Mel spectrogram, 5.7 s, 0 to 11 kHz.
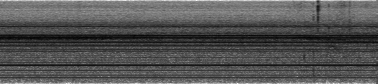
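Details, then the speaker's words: TP-Link guitar-effect power adaptor (9.17 V output at 193 V mains) plugged into a pedal, constant low buzz with steady higher tones; pressing down reduces the noise; mains hum from a noisy adaptor, measured min 36, avg 51, max 53 dB. "Ini bunyi loh. Ya, bunyi ya. Kalau kita tekan gini, noise-nya akan berkurang seperti yang saya terangkan di awal tadi."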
